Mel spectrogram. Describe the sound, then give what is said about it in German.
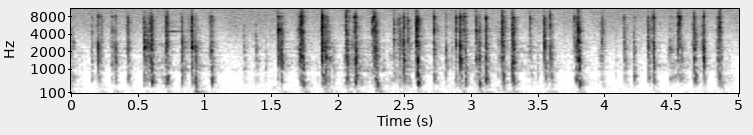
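Typing on a computer keyboard at a computer workstation: many crisp, clicking keystrokes in quick, uneven bursts with brief gaps, moderately loud and heard alone. “Bei 220 bis 250 Anschlägen pro Minute spricht man von langsamem Schreiben.”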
